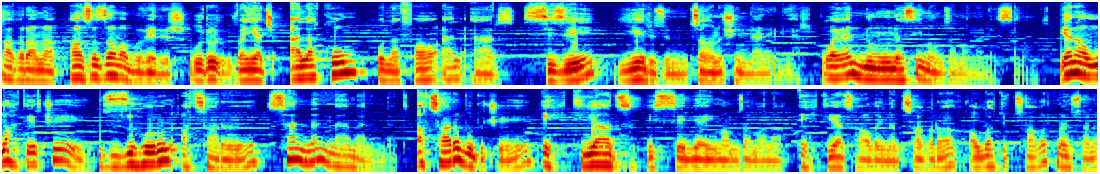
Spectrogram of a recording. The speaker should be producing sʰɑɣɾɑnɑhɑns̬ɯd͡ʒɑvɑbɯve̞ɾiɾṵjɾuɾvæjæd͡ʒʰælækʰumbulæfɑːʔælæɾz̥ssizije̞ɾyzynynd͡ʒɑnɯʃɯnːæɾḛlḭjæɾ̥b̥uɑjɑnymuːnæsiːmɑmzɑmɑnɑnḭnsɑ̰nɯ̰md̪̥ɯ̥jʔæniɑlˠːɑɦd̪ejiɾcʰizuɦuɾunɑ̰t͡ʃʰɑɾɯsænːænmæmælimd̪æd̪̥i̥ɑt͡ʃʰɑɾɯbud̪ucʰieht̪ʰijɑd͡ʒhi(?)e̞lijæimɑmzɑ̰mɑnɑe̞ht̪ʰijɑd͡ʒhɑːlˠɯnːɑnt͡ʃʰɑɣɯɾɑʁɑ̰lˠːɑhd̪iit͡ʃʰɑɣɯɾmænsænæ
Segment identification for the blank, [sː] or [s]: sː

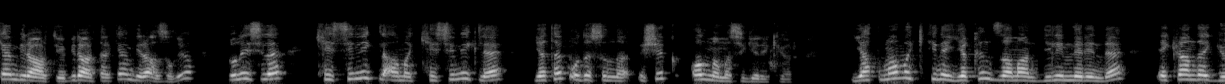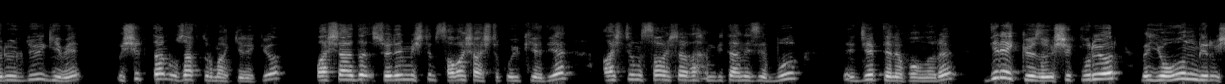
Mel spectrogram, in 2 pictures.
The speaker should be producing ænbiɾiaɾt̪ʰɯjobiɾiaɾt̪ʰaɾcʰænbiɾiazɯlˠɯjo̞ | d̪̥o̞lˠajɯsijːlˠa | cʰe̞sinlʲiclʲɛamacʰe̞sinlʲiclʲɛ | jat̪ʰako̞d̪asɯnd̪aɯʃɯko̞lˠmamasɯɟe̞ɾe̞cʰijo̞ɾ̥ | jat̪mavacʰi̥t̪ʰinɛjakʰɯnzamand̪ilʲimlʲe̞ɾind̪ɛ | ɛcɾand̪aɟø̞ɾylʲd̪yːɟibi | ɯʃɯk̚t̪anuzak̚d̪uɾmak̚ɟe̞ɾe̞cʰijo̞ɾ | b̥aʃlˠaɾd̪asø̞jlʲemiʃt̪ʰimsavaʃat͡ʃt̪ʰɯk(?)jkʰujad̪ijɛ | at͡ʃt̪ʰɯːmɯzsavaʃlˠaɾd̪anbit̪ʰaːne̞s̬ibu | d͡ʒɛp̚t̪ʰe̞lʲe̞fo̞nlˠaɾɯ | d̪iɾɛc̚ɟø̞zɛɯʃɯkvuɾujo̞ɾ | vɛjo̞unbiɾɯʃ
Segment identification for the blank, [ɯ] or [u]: u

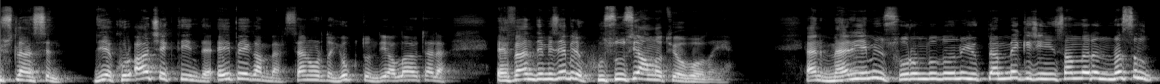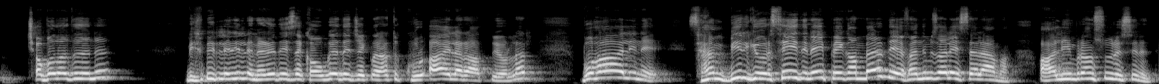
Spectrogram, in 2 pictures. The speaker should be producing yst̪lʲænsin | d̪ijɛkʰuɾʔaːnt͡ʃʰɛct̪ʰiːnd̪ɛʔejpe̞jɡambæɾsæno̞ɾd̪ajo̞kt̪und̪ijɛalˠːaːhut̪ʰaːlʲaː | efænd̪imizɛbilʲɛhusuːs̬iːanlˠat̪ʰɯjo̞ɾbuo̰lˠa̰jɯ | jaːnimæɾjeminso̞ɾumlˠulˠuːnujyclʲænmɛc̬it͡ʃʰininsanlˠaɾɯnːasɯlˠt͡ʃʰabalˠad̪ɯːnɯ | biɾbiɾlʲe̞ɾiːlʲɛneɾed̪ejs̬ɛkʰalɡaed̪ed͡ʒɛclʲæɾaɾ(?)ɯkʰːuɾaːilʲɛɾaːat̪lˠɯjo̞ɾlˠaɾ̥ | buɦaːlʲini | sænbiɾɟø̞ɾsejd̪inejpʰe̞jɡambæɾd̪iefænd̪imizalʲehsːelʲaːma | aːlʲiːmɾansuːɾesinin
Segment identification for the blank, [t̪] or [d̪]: t̪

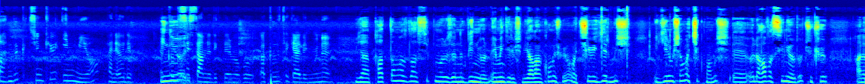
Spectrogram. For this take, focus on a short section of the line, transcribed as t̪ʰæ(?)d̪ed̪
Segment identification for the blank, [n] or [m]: m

